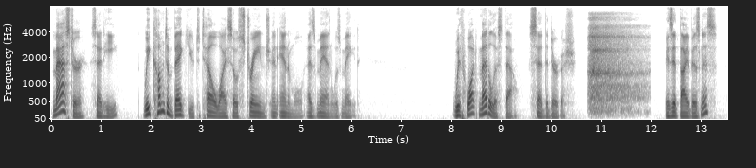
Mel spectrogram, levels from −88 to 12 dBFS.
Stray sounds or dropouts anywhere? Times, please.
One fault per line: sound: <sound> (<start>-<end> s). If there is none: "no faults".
sound: sigh (10.7-12.0 s)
